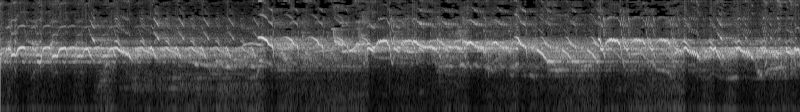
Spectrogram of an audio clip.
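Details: Continuous bright song of an Oriental magpie-robin meant to provoke a caged bird to sing. Shrill chattering notes repeat quickly, mixed with rising and falling whistled slides and a soft low hum beneath.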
